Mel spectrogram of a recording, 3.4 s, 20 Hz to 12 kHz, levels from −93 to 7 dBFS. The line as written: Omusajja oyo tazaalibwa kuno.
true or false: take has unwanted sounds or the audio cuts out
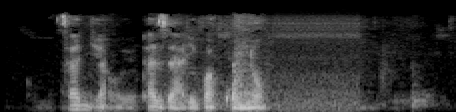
false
